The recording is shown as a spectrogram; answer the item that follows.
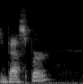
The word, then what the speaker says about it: VSEPR: pair repulsion theory it's abbreviated vs epr sometimes pronounced vesper and it's pretty much what it sounds like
